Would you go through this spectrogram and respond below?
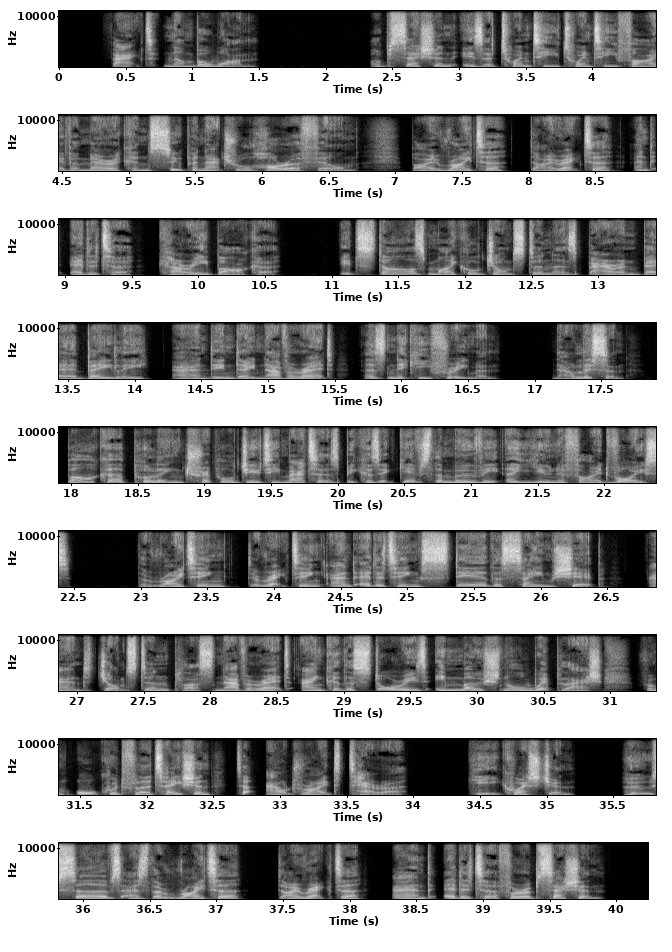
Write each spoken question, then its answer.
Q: who serves as the writer, director, and editor for Obsession?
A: Curry Barker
